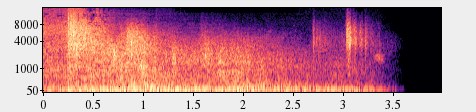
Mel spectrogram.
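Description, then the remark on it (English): Storm sound effect in a superhero audio drama featuring T'Challa: loud, deep rolling thunder rumbling steadily, with a couple of sharp lightning-like cracks near the end before it abruptly fades out. No voices. “Marital discord with hail and lightning and hurricane-force winds.”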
